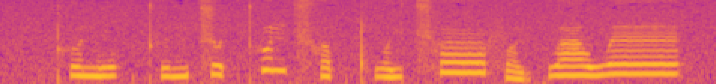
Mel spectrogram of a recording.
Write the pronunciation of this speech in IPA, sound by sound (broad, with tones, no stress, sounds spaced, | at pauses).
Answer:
kʰ ɵ˧ n w ʊ˧ k̚ t̪ʰ ɪ˨˧ ŋ t͡s ɵ˧ t̚ t̪ʰ ɵ˥ n t͡sʰ ɐ˨ p̚ kʷʰ ɐ˨˧ j t͡sʰ œː˥ f ɐ˨˩ j kʷ aː˥ w ɛː˥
